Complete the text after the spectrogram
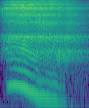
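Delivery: long falling exhaled "ahh" sigh; gentle sigh. Shown as a demonstration. Guide showing how to exhale through the mouth, gentle sigh. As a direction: let the breath out in an open, releasing sigh. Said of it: "exhale softly through your mouth with a gentle sigh".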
